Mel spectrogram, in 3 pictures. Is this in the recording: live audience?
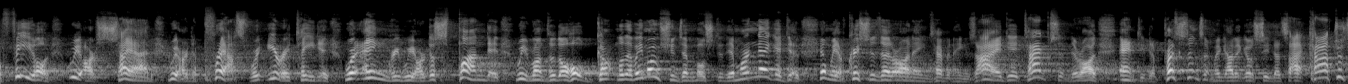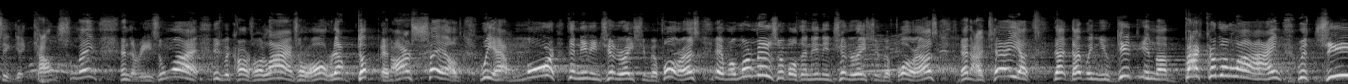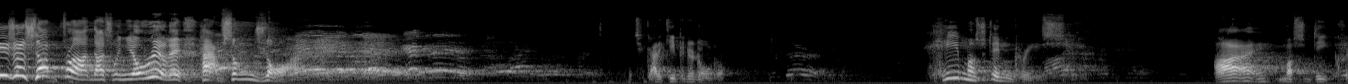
yes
